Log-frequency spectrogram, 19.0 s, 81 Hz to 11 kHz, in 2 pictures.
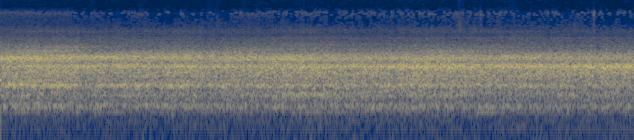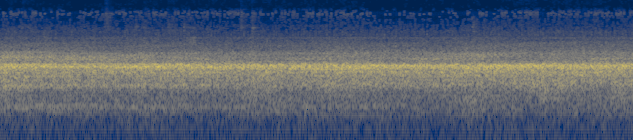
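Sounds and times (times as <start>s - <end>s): held hum: 0.0s - 19.0s.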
